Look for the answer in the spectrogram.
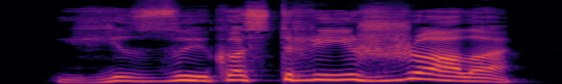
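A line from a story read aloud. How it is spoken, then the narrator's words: Angry, through gritted teeth. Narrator (Russian): Злобно цедит сквозь зубы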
